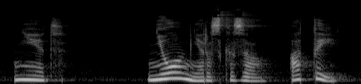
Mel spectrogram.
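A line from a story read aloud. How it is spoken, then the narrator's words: Calm. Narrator (Russian): спокойно сообщила Мария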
